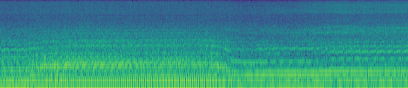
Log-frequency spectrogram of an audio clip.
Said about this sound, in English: Duramax on the engine dyno. Not on the engine dyno. Up on stands. Sounds thumpy for a Duramax. Does that have the cam in it that you've been working on? Hear the blower.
